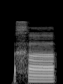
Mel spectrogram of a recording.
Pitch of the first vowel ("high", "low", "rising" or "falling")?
high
